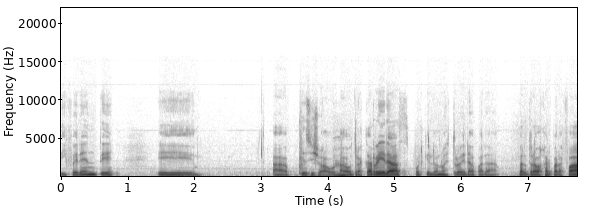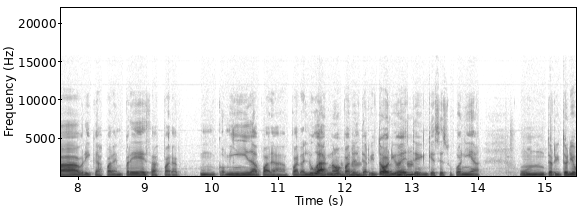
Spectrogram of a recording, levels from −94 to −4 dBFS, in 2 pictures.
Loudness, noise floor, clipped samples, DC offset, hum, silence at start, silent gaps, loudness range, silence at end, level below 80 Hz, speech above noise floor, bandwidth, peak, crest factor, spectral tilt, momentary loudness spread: -30 LUFS; -64 dBFS; under 0.1%; under 0.1%; none; 0 s; none; 9 LU; 0 s; -68 dBFS; 35 dB; 11 kHz; -10 dBFS; 20 dB; -7 dB/octave; 14 LU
